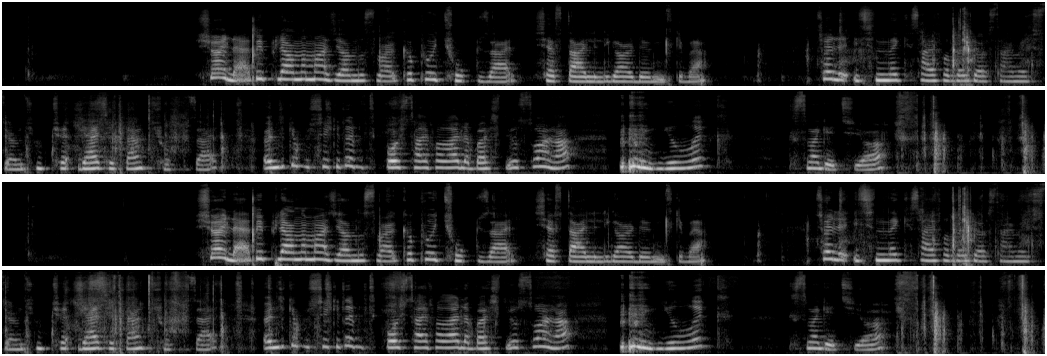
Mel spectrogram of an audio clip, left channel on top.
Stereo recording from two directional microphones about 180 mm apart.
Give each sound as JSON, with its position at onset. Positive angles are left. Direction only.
{"t": 2.0, "sound": "a woman's voice", "side_deg": -35}
{"t": 8.1, "sound": "speech", "side_deg": -20}
{"t": 12.0, "sound": "a woman's voice", "side_deg": -40}
{"t": 12.4, "sound": "speech", "side_deg": -20}
{"t": 19.7, "sound": "shuffling cards", "side_deg": -45}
